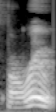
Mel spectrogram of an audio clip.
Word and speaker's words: Baruch: the point is you know nobody knows what baruch is right i've never heard that i thought it was pronounced or something weird and these kids like demetri that's not how you pronounce it it's baruch and i'm like and like you're from a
